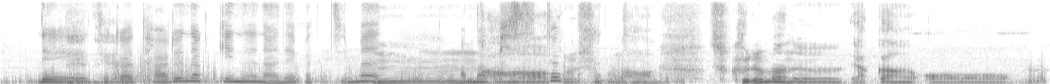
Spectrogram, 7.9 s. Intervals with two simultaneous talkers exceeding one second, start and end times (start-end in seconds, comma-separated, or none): 3.4-4.9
